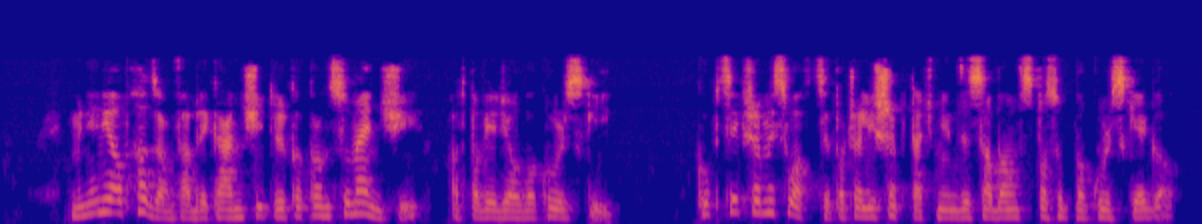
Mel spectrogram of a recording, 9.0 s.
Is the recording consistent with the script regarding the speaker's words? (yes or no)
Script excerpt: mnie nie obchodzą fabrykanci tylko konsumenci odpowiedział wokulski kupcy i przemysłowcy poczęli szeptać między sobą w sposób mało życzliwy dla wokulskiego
no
